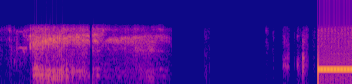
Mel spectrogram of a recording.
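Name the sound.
phone call ringing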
